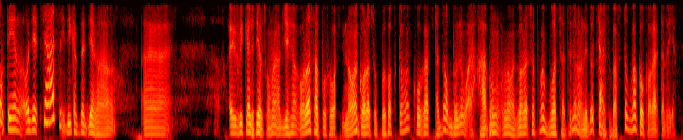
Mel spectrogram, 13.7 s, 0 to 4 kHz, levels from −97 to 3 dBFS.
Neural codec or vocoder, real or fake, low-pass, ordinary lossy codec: codec, 16 kHz in and 24 kHz out, 0.4 kbps, LongCat-Audio-Codec, four codebook decoder; fake; 3.6 kHz; none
